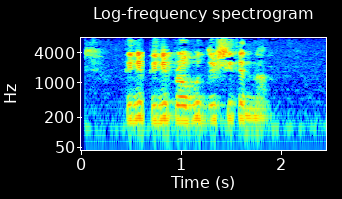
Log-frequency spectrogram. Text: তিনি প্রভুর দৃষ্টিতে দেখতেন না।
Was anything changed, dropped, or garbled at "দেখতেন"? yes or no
yes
